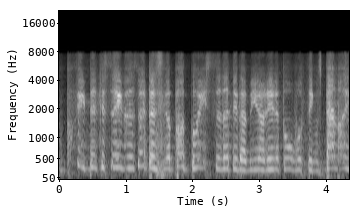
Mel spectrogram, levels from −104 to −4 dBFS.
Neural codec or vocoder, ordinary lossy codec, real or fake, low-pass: codec, 16 kHz, 0.3 kbps, FocalCodec; none; fake; none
